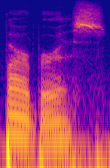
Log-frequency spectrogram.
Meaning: 1. Not classical or pure 2. Uncivilized, uncultured 3. Mercilessly or impudently violent or cruel, savage 4. Like a barbarian, especially in sound; noisy, dissonant
- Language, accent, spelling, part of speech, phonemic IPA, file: English, US, barbarous, adjective, /ˈbɑː(ɹ)bəɹəs/, En-us-barbarous.ogg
